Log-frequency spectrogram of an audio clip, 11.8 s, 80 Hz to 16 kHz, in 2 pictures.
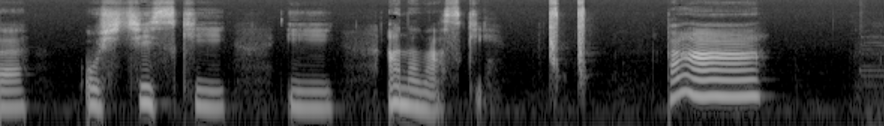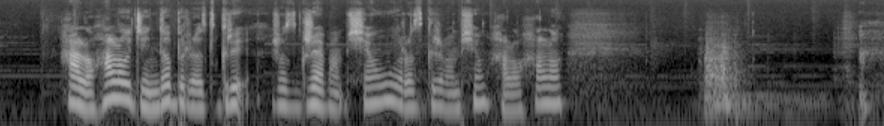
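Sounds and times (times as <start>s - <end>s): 
speech: 0.0s - 3.4s, 4.4s - 5.2s, 6.3s - 10.0s, 10.6s - 11.0s
dull wooden thunk of a chair being bumped or shifted: 10.2s - 11.7s.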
